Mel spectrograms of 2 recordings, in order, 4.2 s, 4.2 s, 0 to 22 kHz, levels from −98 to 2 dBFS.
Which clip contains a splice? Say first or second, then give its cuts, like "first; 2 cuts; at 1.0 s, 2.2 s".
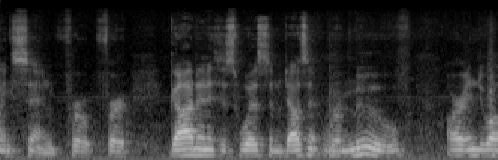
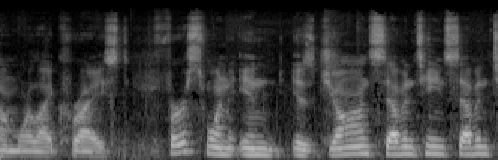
second; 1 cut; at 1.3 s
